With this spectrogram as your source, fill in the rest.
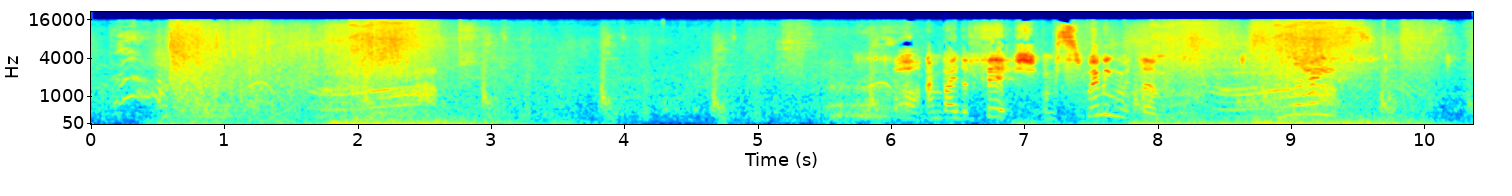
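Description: Magic spells burst with a bright whooshing shimmer.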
